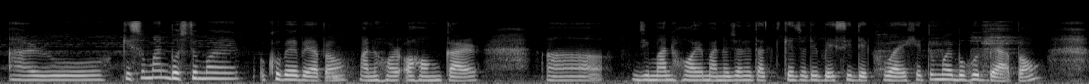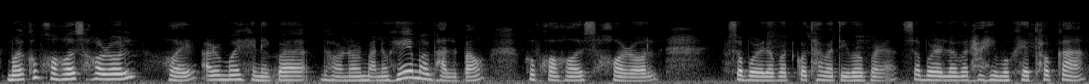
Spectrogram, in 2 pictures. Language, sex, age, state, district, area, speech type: Assamese, female, 18-30, Assam, Nagaon, rural, spontaneous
